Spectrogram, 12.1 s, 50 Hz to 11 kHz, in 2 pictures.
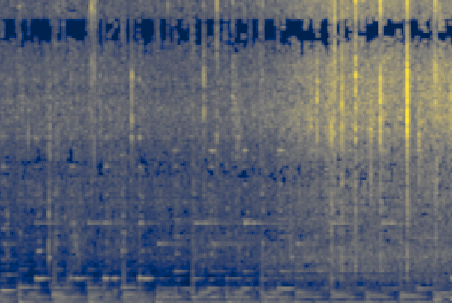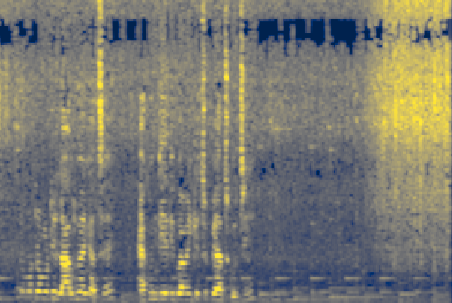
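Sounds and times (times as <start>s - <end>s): background music: 0.0s - 12.0s
garlic sizzling in hot oil: 0.0s - 12.0s.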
